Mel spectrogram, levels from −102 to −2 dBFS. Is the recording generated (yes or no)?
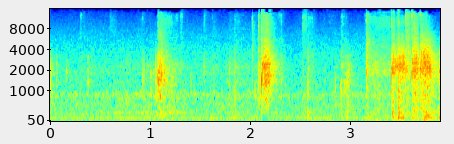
no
